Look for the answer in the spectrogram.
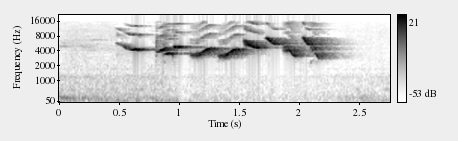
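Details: Double-collared seedeater singing in an online singing tournament stage; one bright strophe of quick, sweet slurred whistles rising and falling, starting after a short quiet pause and running about two seconds, with faint low room hum beneath.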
